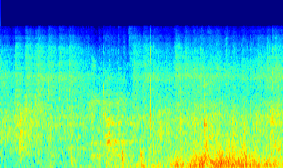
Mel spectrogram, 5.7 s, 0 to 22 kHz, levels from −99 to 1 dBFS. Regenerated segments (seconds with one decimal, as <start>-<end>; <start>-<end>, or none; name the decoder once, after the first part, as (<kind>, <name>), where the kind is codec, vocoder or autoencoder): none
